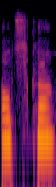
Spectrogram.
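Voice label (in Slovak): "ocko", Slovak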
